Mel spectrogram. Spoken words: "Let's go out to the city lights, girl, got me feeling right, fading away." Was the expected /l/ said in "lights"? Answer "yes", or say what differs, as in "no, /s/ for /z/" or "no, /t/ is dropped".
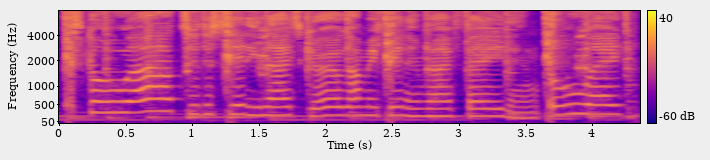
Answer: no, /n/ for /l/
